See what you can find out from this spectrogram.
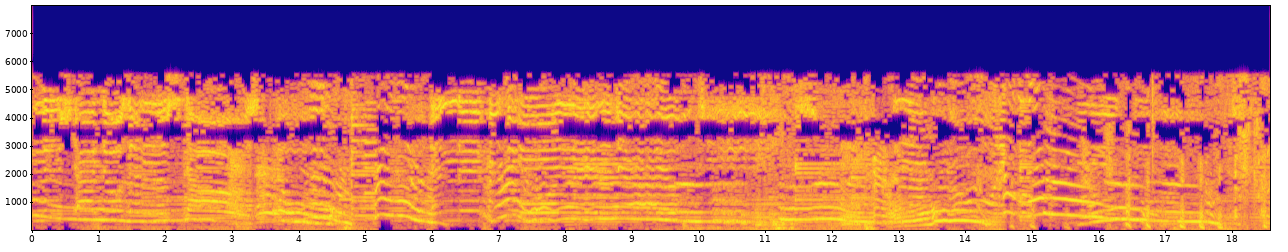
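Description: A dog howls loudly and continuously along to a song, its long wavering wails sliding up and down in pitch over the music for the whole stretch.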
